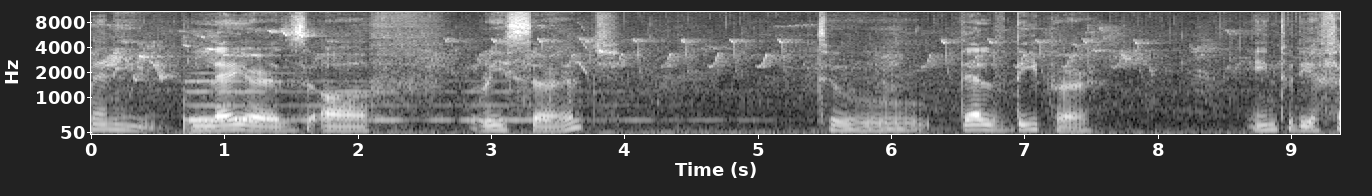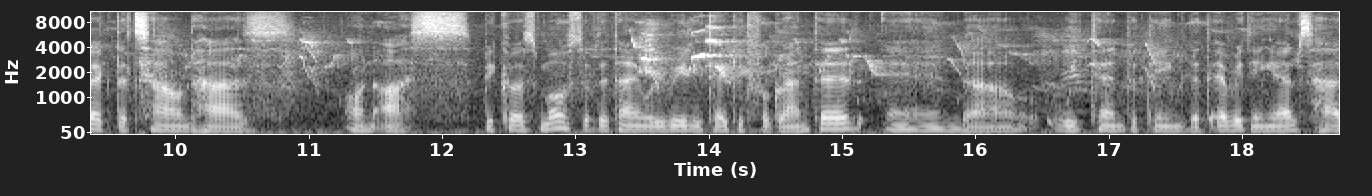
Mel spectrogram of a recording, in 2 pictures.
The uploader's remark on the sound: To the background soundscapes of Coorg coffee plantation.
